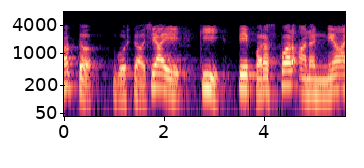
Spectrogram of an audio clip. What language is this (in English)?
Marathi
